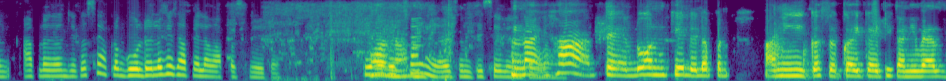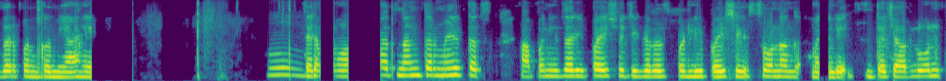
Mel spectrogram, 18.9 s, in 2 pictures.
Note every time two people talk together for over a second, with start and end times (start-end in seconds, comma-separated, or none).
none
